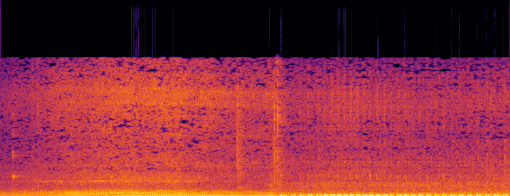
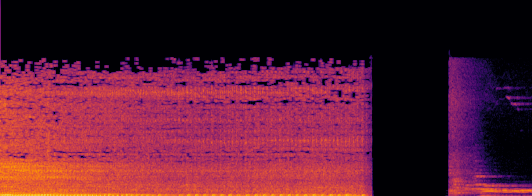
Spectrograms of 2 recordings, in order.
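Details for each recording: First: Yamaha Mio Soul GT scooter idles unevenly with a lumpy, stumbling beat, sluggish power and hard-to-hold idle, caused by a leaking, cracked ISC sensor air hose. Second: Yamaha Mio Soul GT scooter after replacing broken injector seal; it and a cracked ISC sensor air hose caused weak power, poor idle and stalling: revs and settles into a steady, even beat with no misfire, music behind; normal.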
